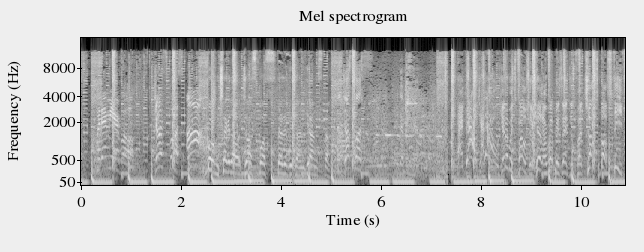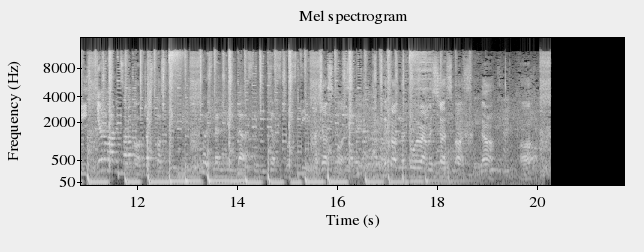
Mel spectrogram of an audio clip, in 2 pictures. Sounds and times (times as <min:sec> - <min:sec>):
Music: 0:00.0 - 0:19.2
Television: 0:16.2 - 0:20.3.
